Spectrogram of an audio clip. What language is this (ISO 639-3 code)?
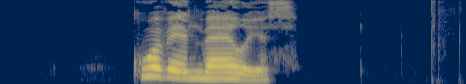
lav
